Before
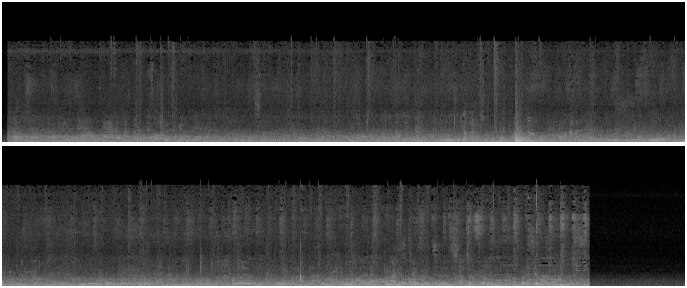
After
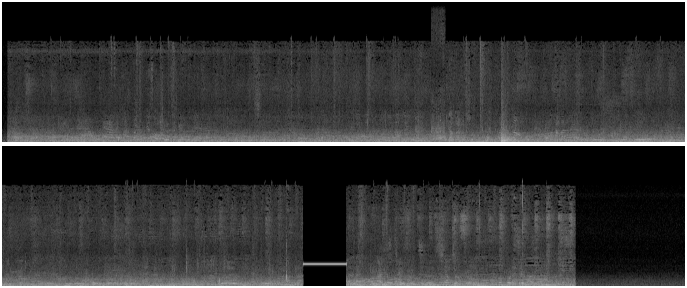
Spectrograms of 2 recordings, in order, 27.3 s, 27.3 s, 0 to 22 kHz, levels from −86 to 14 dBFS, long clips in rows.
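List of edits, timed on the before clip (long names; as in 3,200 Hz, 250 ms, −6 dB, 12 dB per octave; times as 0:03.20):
0:08.57–0:09.14: play speed 197%
0:19.95–0:20.82: beep over 3,490 Hz −12 dBFS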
